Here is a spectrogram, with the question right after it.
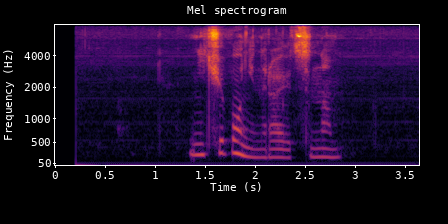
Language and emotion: Russian, sad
